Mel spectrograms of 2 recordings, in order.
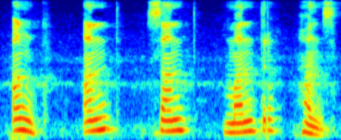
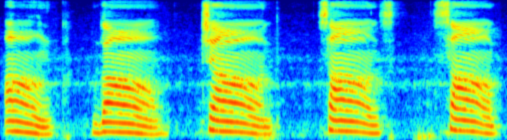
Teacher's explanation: ऐसा लगेगा कि आवाज़ मुख और नाक दोनों से आ रही है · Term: अनुनासिक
